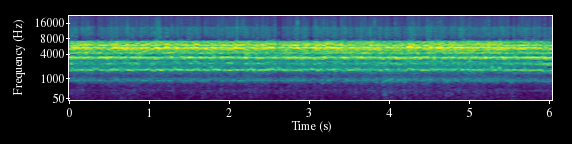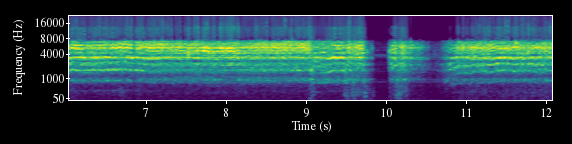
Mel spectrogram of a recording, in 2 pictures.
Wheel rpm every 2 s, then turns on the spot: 240, 230, 230, 220, 190, 140.
none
